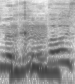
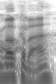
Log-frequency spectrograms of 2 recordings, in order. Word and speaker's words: Mokuba: Was Makuba's name changed? Makuba? No, he's still Makuba. Or Mokuba. God, Mokuba. I never pronounce it right.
